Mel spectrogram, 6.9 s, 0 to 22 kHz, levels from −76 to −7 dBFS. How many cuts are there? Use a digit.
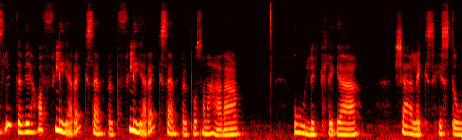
1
